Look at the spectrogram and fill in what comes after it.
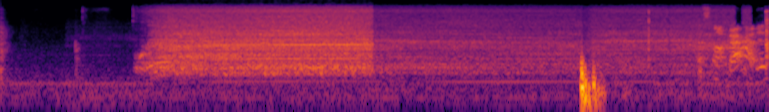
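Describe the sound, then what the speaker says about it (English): A hair dryer blows on a DIY painted piece, switching on after a quiet moment into a loud, steady whoosh, then dropping to a lower setting and ending with clatter as a person speaks nearby. "I'm going to do the blow dryer really quick"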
